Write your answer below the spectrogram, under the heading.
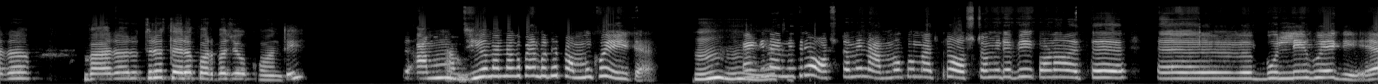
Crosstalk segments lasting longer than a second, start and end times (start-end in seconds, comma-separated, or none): none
